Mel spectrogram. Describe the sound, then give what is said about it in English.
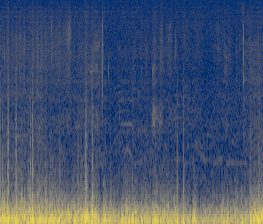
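Gusty wind at a ball game buffets the microphone with a loud, continuous low rumble and thumping bursts that swell and ease across the whole stretch, with no clear voices over it. “And again, the wind really giving me a gust now.”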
